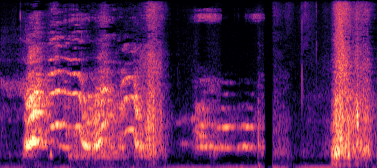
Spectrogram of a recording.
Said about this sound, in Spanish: O sea, este perro de mierda.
